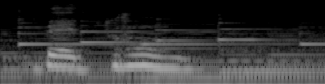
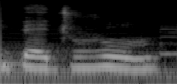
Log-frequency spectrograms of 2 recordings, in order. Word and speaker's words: bedroom: What if I tell you that this word is not pronounced as bedroom? No, it's not. Whenever you have two syllables, compound nouns, the stress is often placed on the first syllable and not on the second syllable.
